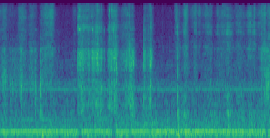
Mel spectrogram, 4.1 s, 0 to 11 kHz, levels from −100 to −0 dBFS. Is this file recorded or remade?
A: recorded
